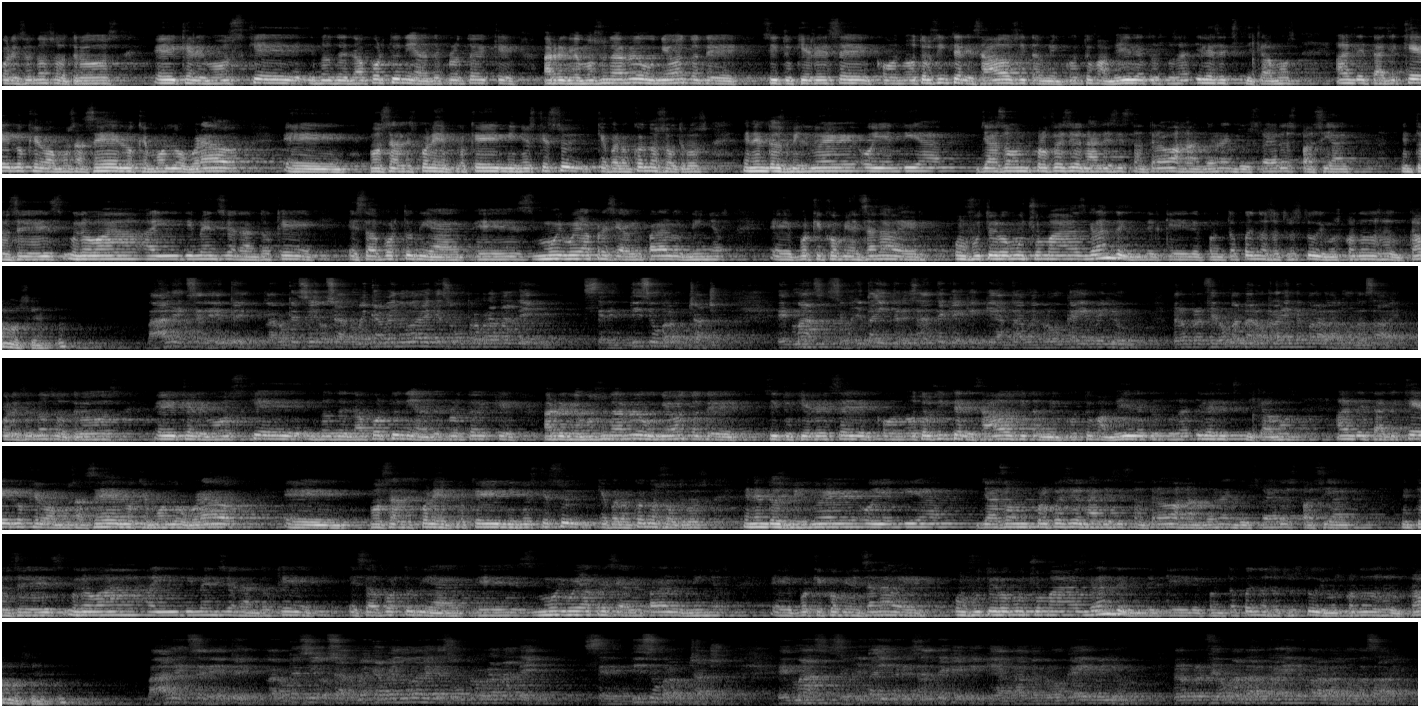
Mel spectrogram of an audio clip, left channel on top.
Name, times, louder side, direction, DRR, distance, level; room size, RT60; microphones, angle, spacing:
voice 1, 0.0-7.4 7.6-23.6 23.9-27.7 28.2-31.5 31.8-37.6 37.9-43.2, left 3 dB, 40° left, 7 dB, 0.4 m, -21 dB
voice 2, 44.0-47.9 48.4-53.8 54.1-56.6, left 1 dB, 70° left, -4 dB, 3.0 m, -36 dB
25.5 x 8.7 x 3.0 m, 2.4 s
head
